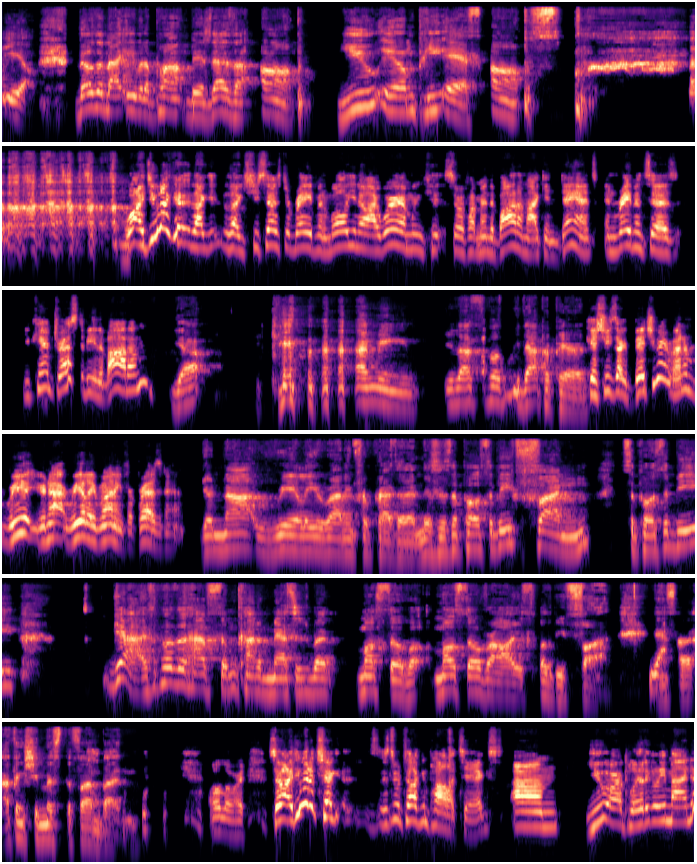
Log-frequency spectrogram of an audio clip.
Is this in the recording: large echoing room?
no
